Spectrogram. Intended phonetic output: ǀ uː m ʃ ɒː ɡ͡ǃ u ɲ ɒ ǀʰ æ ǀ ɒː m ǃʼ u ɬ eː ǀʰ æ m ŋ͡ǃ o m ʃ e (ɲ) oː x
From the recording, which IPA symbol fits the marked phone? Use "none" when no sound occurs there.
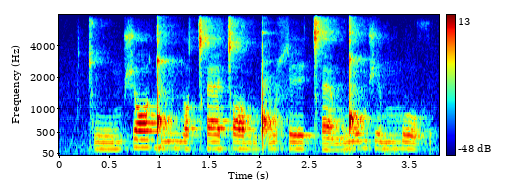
mː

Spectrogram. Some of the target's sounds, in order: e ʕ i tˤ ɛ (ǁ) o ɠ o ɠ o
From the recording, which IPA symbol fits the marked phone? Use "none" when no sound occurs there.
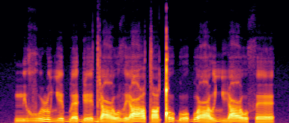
ǃ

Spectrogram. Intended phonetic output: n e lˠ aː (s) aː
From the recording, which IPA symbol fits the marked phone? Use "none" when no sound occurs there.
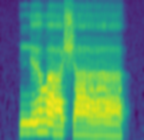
ʃ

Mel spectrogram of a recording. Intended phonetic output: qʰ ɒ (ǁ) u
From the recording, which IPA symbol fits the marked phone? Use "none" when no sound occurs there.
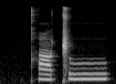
ǁ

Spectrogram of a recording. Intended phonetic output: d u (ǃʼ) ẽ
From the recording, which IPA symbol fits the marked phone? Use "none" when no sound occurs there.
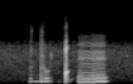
ǃʼ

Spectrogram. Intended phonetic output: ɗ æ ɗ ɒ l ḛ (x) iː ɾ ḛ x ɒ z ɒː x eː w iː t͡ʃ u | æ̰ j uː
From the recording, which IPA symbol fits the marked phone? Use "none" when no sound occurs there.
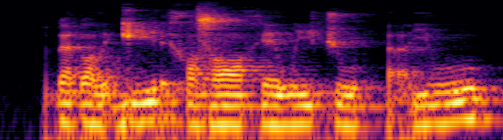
ɡ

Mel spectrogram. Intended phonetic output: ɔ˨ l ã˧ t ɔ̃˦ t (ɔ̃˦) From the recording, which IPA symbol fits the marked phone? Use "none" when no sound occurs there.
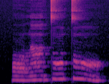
ɔ̃˦˨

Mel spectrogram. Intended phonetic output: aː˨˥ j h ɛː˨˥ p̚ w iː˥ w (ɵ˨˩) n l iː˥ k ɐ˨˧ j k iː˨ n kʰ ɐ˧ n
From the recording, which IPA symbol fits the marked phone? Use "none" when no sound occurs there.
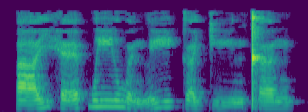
ɵ˨˩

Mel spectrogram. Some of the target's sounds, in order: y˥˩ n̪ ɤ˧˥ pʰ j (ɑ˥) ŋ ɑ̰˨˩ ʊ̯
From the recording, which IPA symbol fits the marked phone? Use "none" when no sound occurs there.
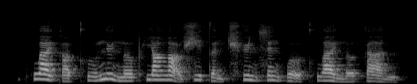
ɑ˥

